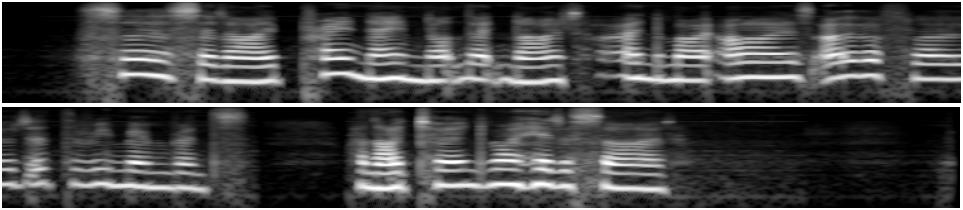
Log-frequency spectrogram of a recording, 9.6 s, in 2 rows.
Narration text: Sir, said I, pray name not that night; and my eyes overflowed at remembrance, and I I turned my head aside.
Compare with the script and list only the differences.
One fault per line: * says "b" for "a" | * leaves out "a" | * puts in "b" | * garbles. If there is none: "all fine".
* puts in "the"
* leaves out "I"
